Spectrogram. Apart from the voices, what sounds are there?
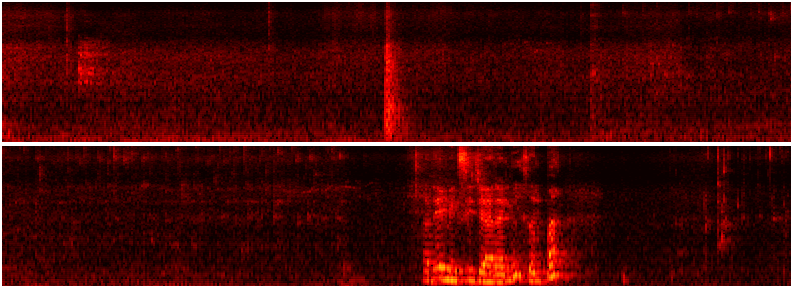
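water poured into mixer jar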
